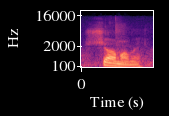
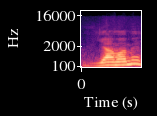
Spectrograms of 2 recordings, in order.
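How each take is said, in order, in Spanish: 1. El 'll' es un sonido zumbante, como 'zh'. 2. El 'll' es un sonido de 'y' suave. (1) "sino llámame ... así es la típica pronunciación de los argentinos" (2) "No se dice llámame"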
